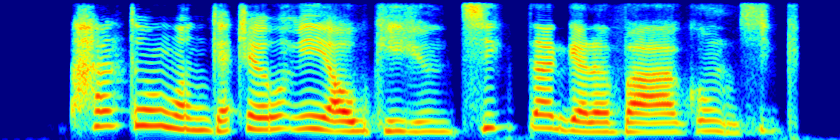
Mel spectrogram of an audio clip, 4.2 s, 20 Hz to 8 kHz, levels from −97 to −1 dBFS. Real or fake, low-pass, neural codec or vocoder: fake; 7.2 kHz; codec, 16 kHz in and 24 kHz out, 0.4 kbps, LongCat-Audio-Codec, four codebook decoder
